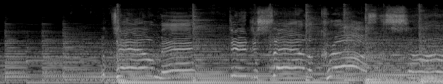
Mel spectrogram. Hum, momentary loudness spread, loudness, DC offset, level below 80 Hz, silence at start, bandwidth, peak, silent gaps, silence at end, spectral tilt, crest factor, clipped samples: none; 9 LU; -22 LUFS; under 0.1%; -32 dBFS; 0 s; 18 kHz; -8 dBFS; none; 0 s; -4.5 dB/octave; 14 dB; under 0.1%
